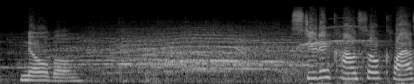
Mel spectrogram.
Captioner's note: audience applauds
